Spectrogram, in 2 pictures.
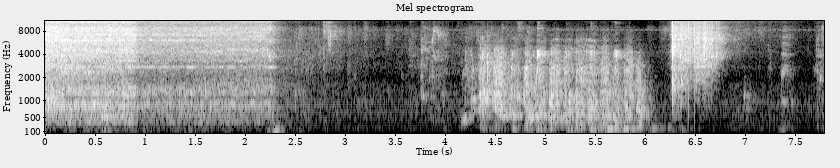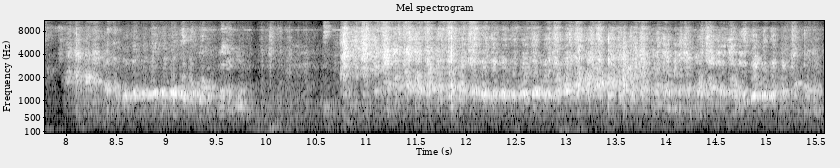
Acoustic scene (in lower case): restroom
